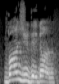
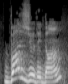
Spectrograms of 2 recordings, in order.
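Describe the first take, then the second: First: It is read in the speaker's ordinary accent. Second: It is read with a put-on French accent.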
